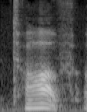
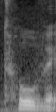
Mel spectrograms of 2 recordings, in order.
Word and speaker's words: Tove: Und deswegen habe ich es nicht Torf ausgesprochen, sondern ich gehe davon aus, dass es Tove ist.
